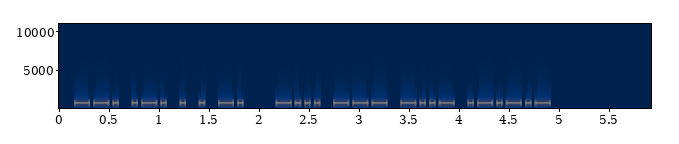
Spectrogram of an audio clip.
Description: Morse code, heard as a keyed tone, about 25 wpm, 700 Hz. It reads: GREEN BOX.
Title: Sentences from Top 1000 Words - Review Part 2 - 25wpm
